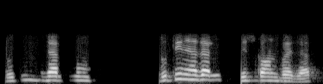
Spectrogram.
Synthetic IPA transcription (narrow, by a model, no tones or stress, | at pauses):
d̪ut̪inɦʌd͡zaɾkum | d̪ut̪inɦəd͡zaɾuɖiskaʊ̃ɳʈ̚bʱʌjd͡ʒat̪̚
